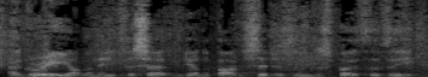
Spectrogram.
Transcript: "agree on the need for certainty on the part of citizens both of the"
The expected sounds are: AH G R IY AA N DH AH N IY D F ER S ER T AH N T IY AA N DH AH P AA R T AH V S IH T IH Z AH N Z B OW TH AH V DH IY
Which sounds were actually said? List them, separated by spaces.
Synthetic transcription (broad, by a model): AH G R IY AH N DH AH N IY D F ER S ER T N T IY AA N DH AH P AA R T AH V S IH T IH Z AH N Z B OW TH AH V DH IY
